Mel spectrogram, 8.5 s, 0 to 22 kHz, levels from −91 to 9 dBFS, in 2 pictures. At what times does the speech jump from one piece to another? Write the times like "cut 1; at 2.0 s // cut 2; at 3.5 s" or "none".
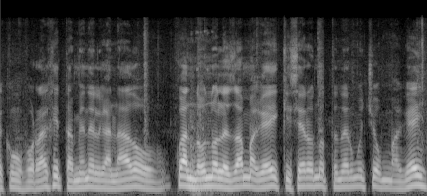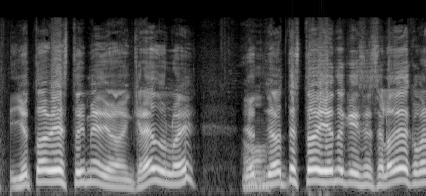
cut 1; at 4.4 s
